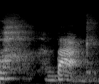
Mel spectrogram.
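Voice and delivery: breathless, winded, puffing, out of breath. Returning after running to grab her finished sweater, out of breath. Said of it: "Out of breath".

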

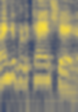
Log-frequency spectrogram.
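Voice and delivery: mocking, parroting tone. Speaker quotes Sam in a mocking imitation, mocking Sam. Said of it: "I'm mocking Sam".

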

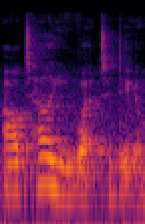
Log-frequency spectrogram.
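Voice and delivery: ordinary delivery

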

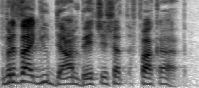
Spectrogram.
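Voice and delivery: plain

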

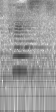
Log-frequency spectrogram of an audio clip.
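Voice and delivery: deliberate heavy emphasis on depressed. Sending a birthday greeting video message: stress on depressed. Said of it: "very deliberate on the word depressed".

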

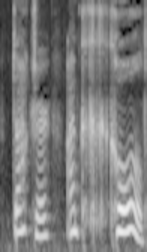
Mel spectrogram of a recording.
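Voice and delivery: stuttering, catching on words, slightly high-pitched voice. Narrator reads Nyssa, trapped in a freezer, speaking to the doctor, stuttering. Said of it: "stuttered Nyssa".

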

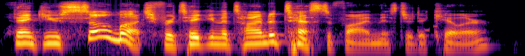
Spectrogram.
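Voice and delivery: mocking, sarcastic tone. Voicing a character thanking a witness for testifying: sarcastic. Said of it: "was that sarcasm?".

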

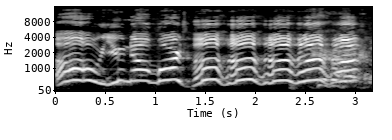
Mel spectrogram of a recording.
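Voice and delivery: very high, slow speech with laughter. Retelling passing on a hello to Clyde: Clyde Frazier impression. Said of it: "I just have to do this imitation of Clyde".

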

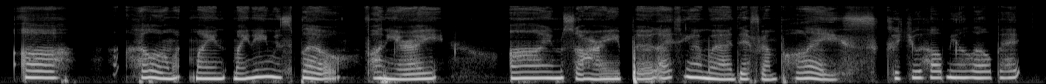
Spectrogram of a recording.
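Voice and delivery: gentle, soft-spoken voice. Trying out different voices in public, now introducing a character in soft voice. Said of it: "soft voice".

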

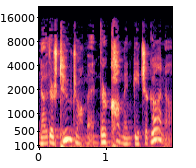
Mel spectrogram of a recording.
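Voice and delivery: loud stage whisper. Telling a story and quoting what he said, in a loud whisper. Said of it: "in a loud whisper".

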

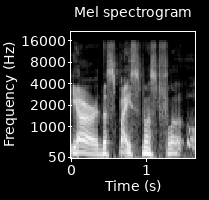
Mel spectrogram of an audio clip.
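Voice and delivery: put-on pirate voice. Joking that a Dune-like book is written in pirate speech: pirate speech. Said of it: "everything's in pirate speech".

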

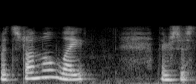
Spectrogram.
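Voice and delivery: plain

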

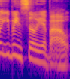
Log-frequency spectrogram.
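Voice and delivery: normal talking voice

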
